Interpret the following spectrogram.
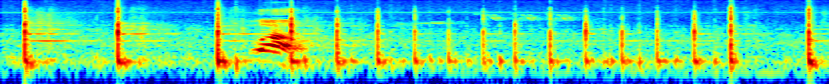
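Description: Rubber playground ball dribbled one-handed on an asphalt court, each bounce a sharp slap. The bounces come about two a second, then quicken to about five a second and get softer as the dribble is brought low.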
